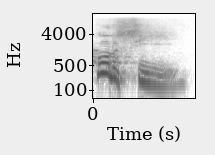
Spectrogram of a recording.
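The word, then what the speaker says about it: كرسي: Now, as I mentioned yesterday, you are not supposed to pronounce the sign of the last letter. Okay, actually, that's the rule of Arabic, that you don't pronounce the sign of the last letter. So ideally, how you will say ahada sarir, that's how you will say. And the answer also will be la hada kursi.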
